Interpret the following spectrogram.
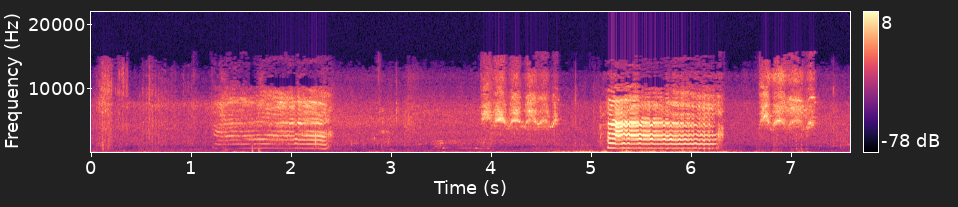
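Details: Starving feral cats, a calico and a ginger, meowing for food: two long, strong, steady-pitched meows about three seconds apart, with faint higher mews between them over low background rumble.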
